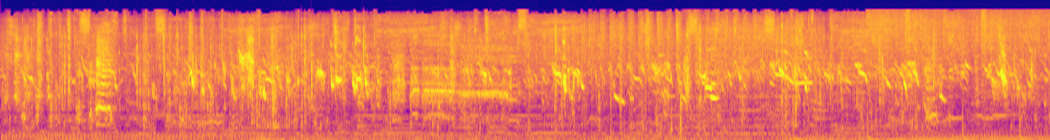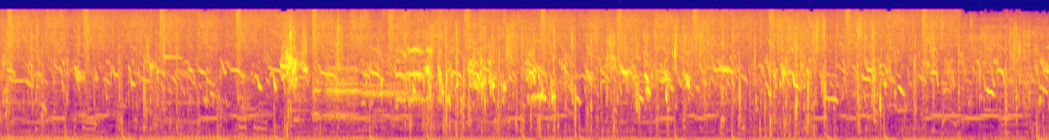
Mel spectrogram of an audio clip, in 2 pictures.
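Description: A flock of chickens clucking continuously around their feed, many short overlapping calls from hens and young birds.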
